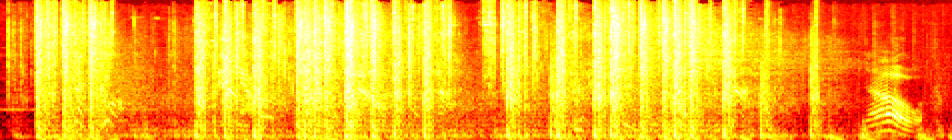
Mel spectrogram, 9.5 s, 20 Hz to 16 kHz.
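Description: Gunfire in Uncharted 4, rapid repeated shots in dense bursts throughout, loud and close, with a rising whine near the end.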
